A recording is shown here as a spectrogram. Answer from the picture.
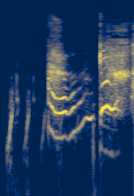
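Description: Anime soundtrack voice sounds: two quick rising yelps, then longer, wavering vocal cries.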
